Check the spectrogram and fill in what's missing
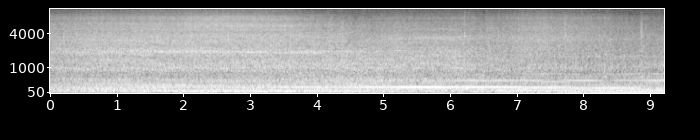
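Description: A forage harvester chops a bean crop in a muddy field, a steady, loud mechanical drone with a constant hum and churning roar, no talking.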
